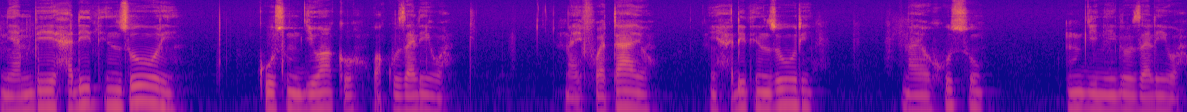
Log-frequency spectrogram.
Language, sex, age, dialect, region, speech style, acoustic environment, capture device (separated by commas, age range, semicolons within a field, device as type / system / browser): Swahili, male, 18-24, Tanzania - Dar es Salaam, Tanzania, happy; focused, nature; people talking, mobile / Linux / Chrome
